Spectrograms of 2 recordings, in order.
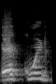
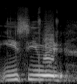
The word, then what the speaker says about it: Ecwid: call it awkward because some people call it easyweed so i don't know what do you people call it but i just searched it on google and ecwid is the right pronunciation so we are going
